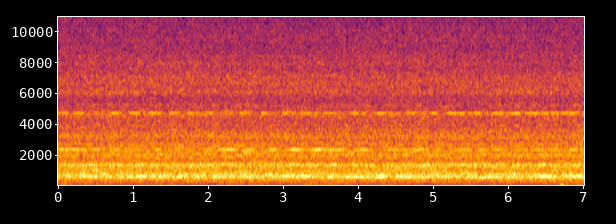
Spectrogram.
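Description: A hair dryer blows steadily at close range, giving a loud, unbroken whooshing hum with a faint motor whine that holds the same level throughout.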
